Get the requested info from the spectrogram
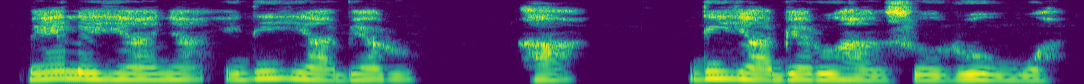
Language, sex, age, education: Igbo, female, 15-29, tertiary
